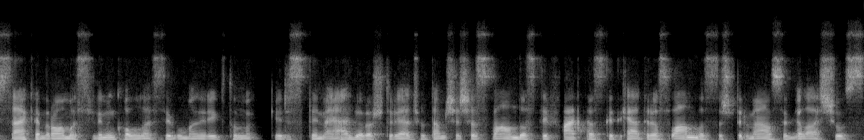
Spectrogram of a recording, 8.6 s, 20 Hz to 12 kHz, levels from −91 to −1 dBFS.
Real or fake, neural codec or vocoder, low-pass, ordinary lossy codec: fake; codec, 16 kHz, 0.8 kbps, ZipCodec; 7.2 kHz; Opus, 32 kbps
